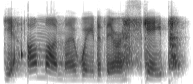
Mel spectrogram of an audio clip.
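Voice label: on my way to escape zone, professional female; player vo; Counter Strike Model Pack; CS:GO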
